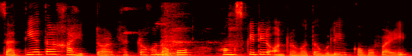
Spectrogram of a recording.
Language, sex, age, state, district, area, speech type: Assamese, female, 18-30, Assam, Morigaon, rural, spontaneous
